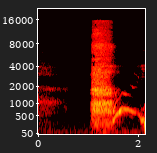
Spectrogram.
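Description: A woman sighs about a second in: a breathy exhale that ends in a short voiced rise and fall of pitch.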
